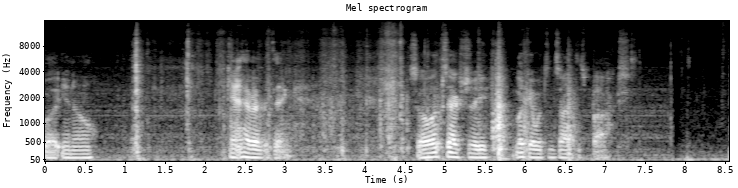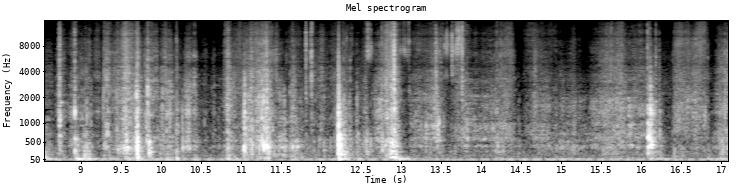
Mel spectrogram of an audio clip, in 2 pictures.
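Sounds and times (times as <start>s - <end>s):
cardboard and paper rustling: 1.2s - 5.7s, 8.5s - 17.0s.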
